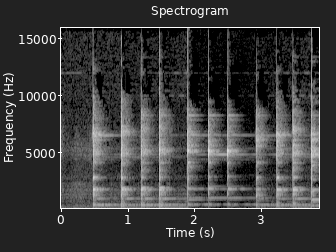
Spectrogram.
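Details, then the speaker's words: Sur Ron Light Bee wheel spokes tapped after tightening a loose one about a quarter turn: about a dozen sharp taps, each with a clear metallic ping; spoke check during tightening. "that one was like pretty loose yeah once most freely"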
